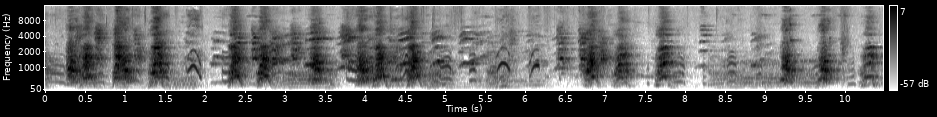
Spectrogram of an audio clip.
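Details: Male Border Collie puppy, offered as a Three Kings' Day gift, barking in rapid bursts mixed with high, arching yips and squeaky whines, near-continuous for ten seconds.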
